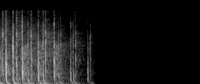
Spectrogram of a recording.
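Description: Applause, a fast, irregular patter of hand claps, fading and then cut off abruptly just under a second in.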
